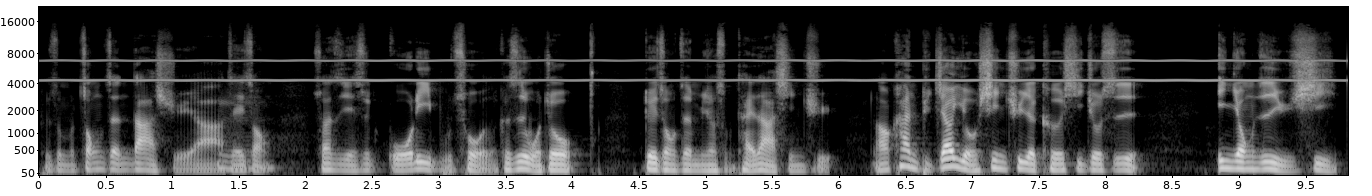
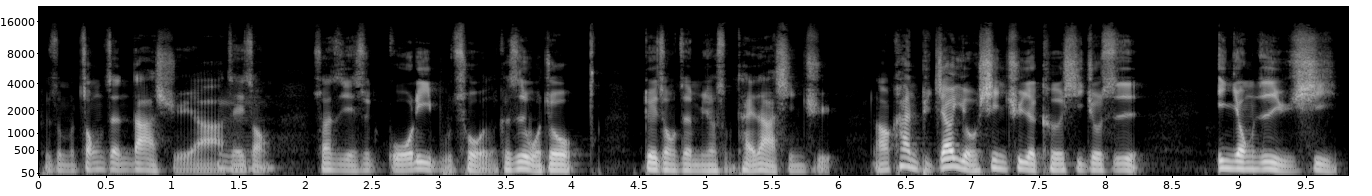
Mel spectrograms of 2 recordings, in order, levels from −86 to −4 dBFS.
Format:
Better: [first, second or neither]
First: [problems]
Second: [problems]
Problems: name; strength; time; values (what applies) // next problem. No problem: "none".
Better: second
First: high-pitched whine; loud; throughout; 4.5 kHz, 7 dB below the speech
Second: none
